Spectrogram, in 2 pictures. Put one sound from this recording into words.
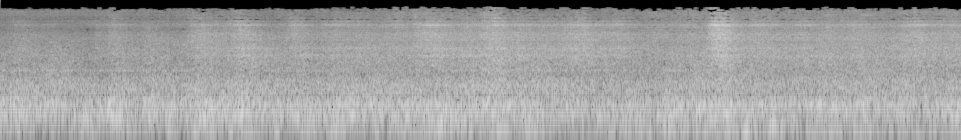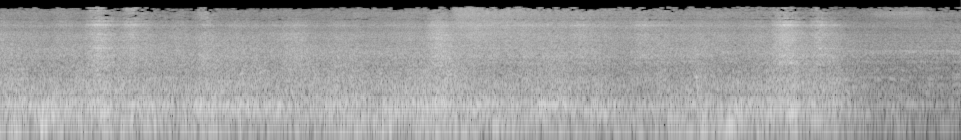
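A subway train approaches through a tunnel with a loud, steady rumble.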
